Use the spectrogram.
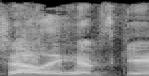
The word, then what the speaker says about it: Shellie Hipsky: Shellie Hipsky, is that? It is Shellie Hipsky, and that's spelled Hipsky, so that they can remember.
